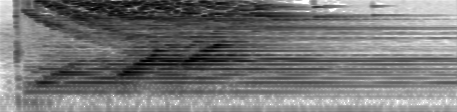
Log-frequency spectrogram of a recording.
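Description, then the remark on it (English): A bright chiming show jingle with shimmering, rising bell-like tones rings out alone for about four seconds during a live-streamed show, then gently fades away. “You've got itching ears, just waiting for the particular chimes.”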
